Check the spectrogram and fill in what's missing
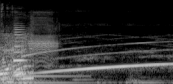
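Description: An ambulance siren, loud and close, its wailing tone sweeping steadily upward and holding alone after a brief burst of mixed noise at the start.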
